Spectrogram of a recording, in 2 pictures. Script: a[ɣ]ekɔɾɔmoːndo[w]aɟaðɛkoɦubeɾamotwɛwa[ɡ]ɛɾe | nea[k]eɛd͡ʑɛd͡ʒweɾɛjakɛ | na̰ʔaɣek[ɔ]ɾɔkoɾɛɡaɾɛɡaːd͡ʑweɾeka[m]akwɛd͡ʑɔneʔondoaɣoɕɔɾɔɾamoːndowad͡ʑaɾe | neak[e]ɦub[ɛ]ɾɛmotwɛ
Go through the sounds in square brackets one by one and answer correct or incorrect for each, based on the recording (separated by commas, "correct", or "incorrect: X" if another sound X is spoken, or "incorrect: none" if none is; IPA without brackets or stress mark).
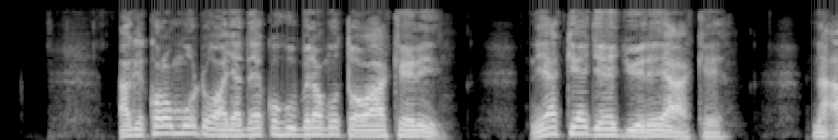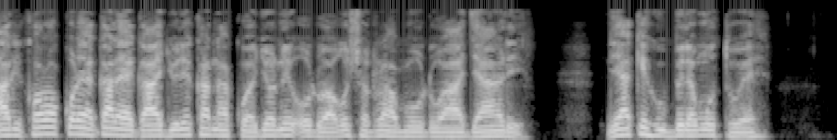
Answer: correct, correct, incorrect: k, correct, correct, incorrect: n, correct, incorrect: e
